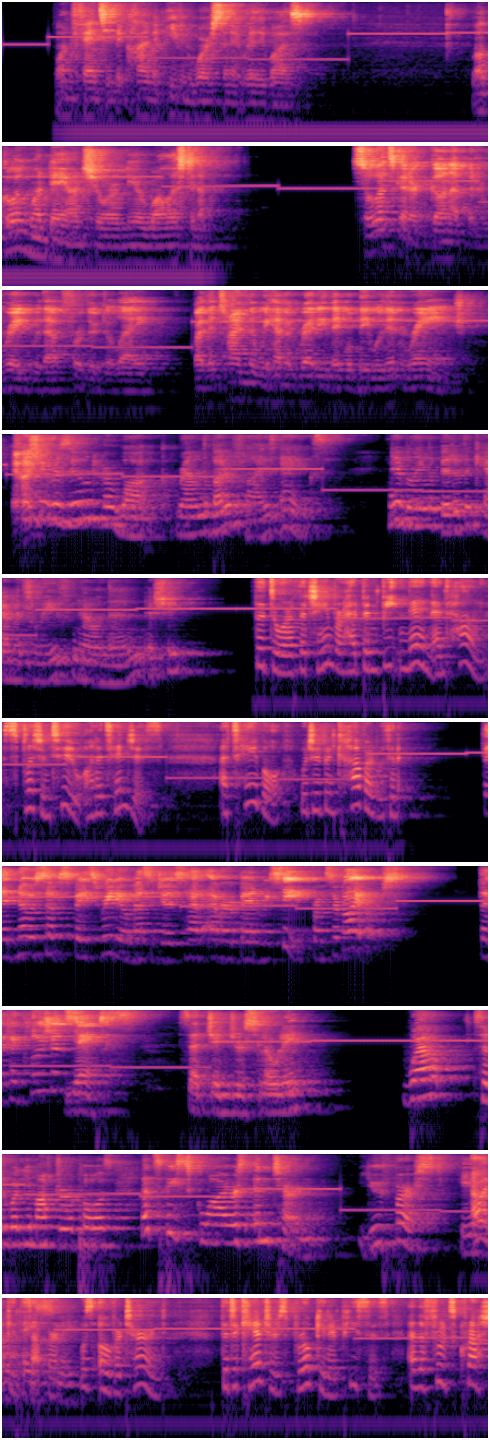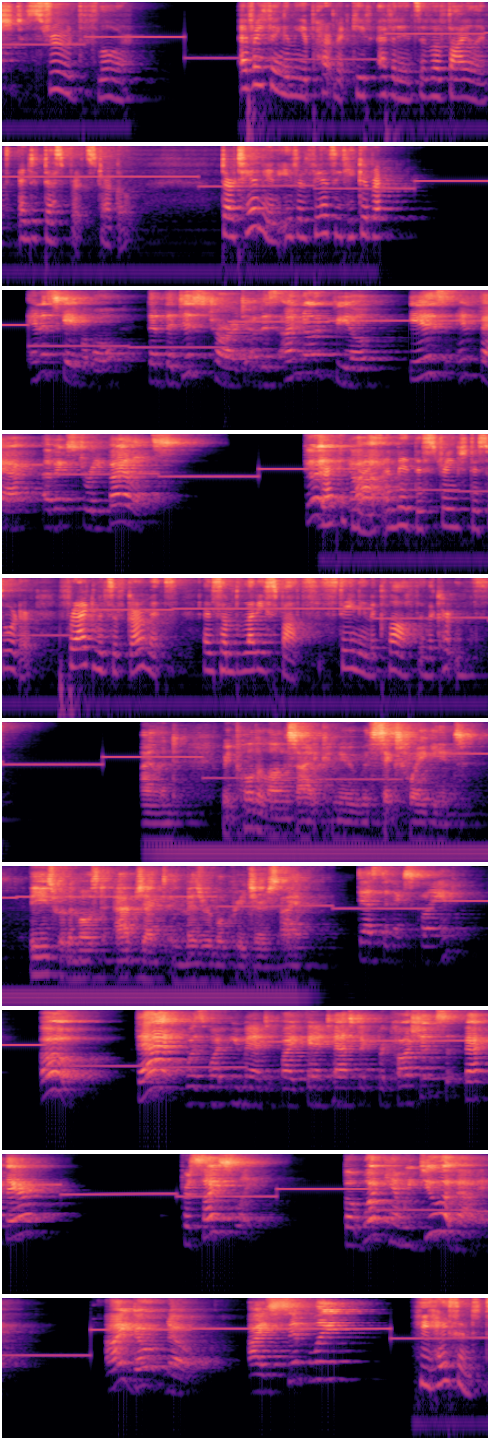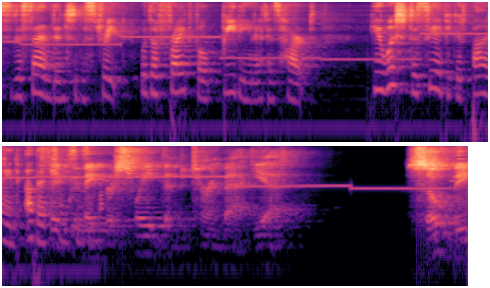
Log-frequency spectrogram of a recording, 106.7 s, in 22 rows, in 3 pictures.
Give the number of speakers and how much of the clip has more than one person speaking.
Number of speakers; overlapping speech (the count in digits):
6, about 3%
